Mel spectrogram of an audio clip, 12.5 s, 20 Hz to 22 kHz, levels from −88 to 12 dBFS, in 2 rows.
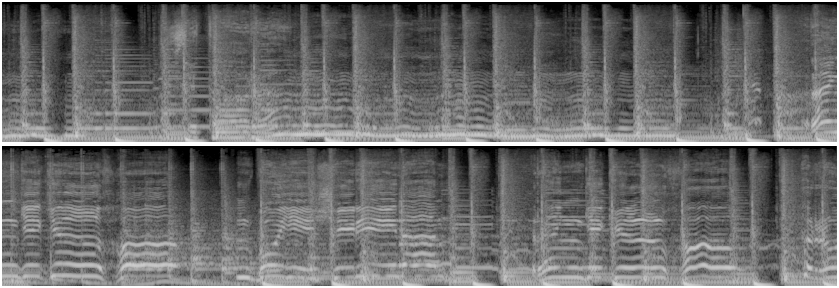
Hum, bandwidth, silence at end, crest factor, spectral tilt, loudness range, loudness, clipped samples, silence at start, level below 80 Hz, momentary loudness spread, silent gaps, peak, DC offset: none; over 20 kHz; 0 s; 14 dB; -5 dB/octave; 2 LU; -14 LUFS; under 0.1%; 0 s; -20 dBFS; 5 LU; none; 0 dBFS; under 0.1%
